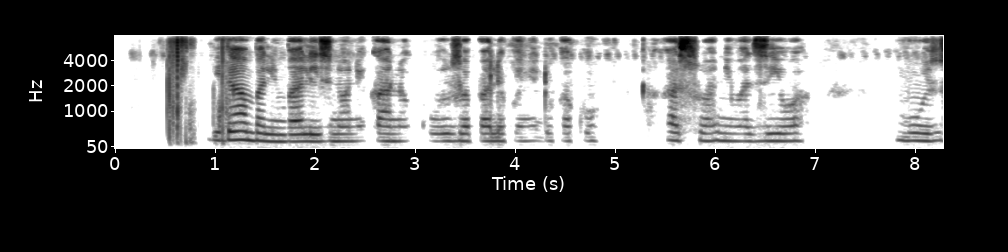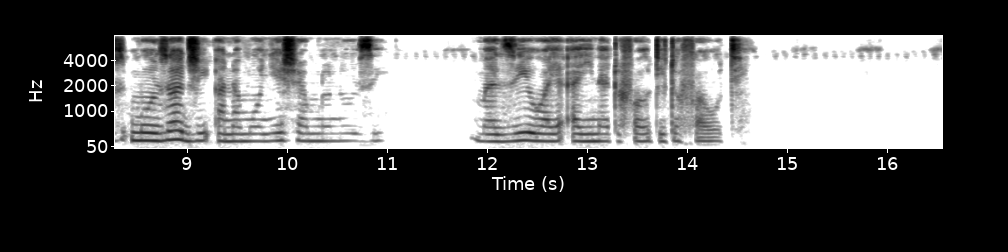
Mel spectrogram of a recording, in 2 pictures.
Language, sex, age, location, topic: Swahili, female, 18-24, Kisumu, finance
